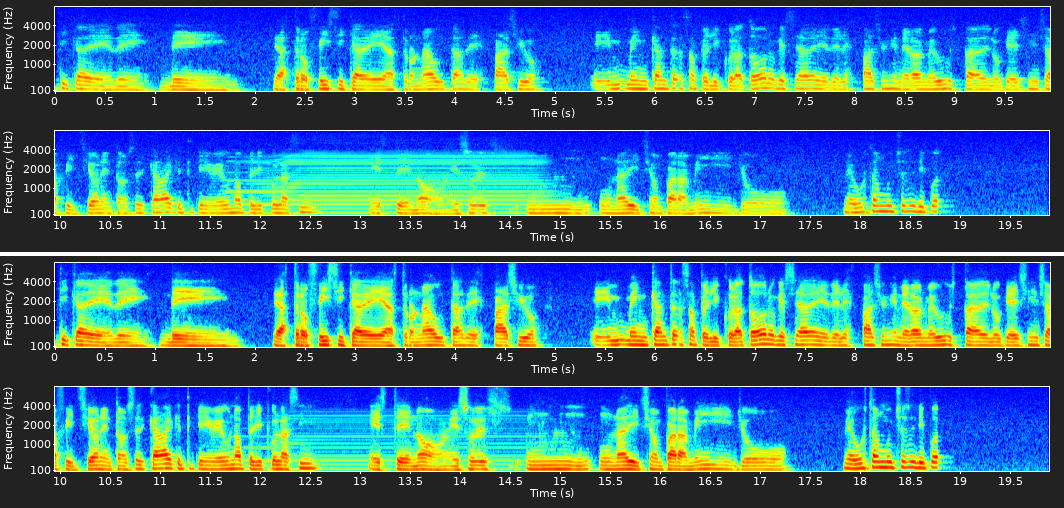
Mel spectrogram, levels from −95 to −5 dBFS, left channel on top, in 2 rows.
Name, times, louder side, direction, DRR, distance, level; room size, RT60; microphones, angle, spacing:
voice 1, 0.0-1.8 2.2-4.8 5.4-12.6 13.1-14.4 14.7-17.3 17.8-18.8, right 7 dB, 65° right, 0.3 m, -22 dB
Wind instrument woodwind instrument, 11.6-15.1, left 4 dB, 60° left, 0.7 m, -41 dB
6.0 x 3.8 x 5.3 m
head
